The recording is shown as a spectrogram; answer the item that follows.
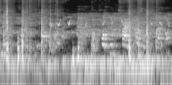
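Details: Feeding backyard hens give soft, irregular clucks and short rising notes, with clicking pecks and a constant low rumble underneath.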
